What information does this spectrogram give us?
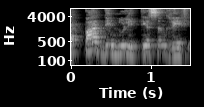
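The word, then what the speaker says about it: pas de nullité sans grief: de nullité Sans grief Olha que o princípio do PA tem o s né mas não se pronuncia pa de nullité Sans grief é o princípio do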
